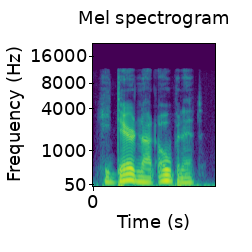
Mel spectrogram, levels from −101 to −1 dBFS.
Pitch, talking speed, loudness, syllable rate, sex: 105 Hz, 245 wpm, -16 LUFS, 6.9 syllables/s, male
